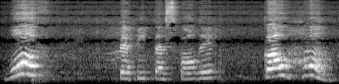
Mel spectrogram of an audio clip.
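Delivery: lively read-aloud voice for the class; reading to children. A narrator's reading. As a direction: read the picture book to students. Teacher reads story aloud.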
